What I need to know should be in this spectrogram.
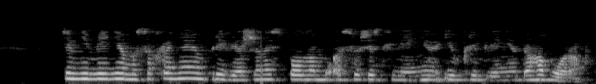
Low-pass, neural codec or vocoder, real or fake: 5.4 kHz; none; real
